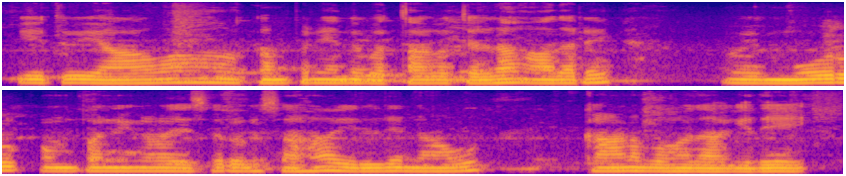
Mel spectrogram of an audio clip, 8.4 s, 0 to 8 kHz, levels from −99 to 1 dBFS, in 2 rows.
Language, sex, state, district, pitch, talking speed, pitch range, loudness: Kannada, male, Karnataka, Mysore, 120 Hz, 100 wpm, 115-125 Hz, -17 LUFS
